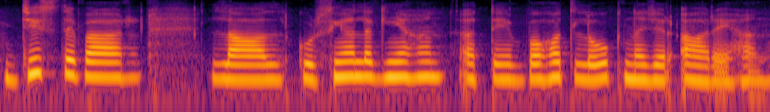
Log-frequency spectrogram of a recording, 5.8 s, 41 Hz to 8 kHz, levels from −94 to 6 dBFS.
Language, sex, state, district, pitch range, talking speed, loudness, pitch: Punjabi, female, Punjab, Kapurthala, 190-220 Hz, 145 wpm, -16 LUFS, 200 Hz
